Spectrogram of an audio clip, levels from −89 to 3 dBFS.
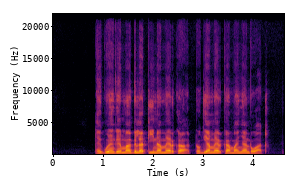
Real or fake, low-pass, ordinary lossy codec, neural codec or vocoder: fake; none; none; codec, 44.1 kHz, 7.8 kbps, Pupu-Codec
